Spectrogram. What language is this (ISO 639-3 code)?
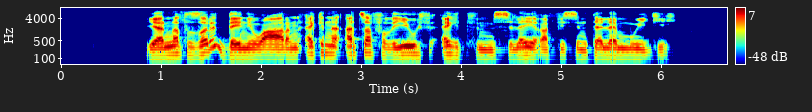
kab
